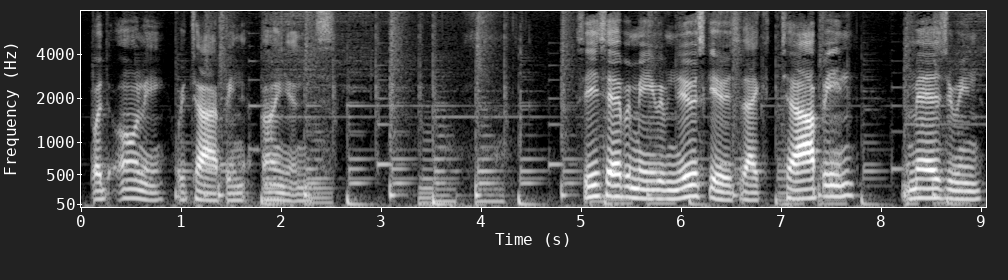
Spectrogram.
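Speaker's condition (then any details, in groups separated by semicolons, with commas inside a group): Down syndrome, trisomy 21; speech really hard due to low muscle tone and tongue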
